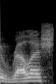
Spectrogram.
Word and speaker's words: relish: When it comes to pronouncing the verb, it has 2 syllables. The stress is on that first syllable, relish.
